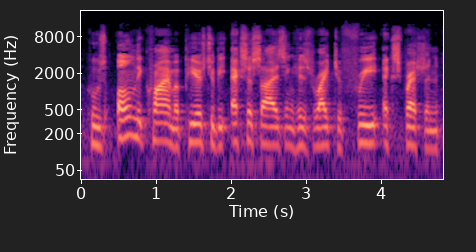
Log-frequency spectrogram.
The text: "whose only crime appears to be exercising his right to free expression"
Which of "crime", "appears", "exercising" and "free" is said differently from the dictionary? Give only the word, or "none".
none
